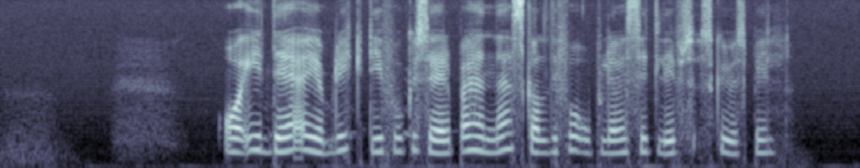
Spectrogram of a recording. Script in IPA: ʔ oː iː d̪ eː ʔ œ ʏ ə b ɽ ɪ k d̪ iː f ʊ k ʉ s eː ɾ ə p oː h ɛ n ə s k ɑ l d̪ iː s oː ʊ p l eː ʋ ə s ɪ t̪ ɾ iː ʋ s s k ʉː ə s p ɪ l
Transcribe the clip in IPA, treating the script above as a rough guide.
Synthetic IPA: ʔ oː iː d̪ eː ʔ œ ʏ ə b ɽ ɪ k d̪ iː f ʊ k ʉ s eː ɾ ə p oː h ɛ n ə s k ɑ l d̪ iː f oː ʊ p l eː ʋ ə s ɪ t̪ l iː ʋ s s k ʉː ə s p ɪ l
